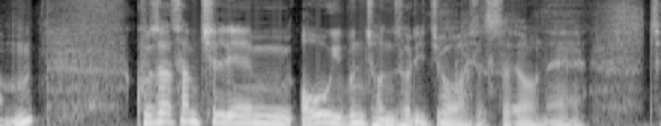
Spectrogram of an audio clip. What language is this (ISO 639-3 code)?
kor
